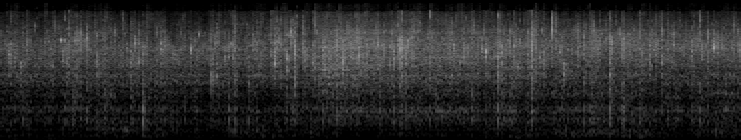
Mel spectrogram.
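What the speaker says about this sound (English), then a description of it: "So now we are ready to go in with our scallops, and we just start on one end just like that" Scallops sear in foaming butter in a pan over medium-high heat, giving a steady, close, busy sizzle and crackle that runs throughout with no talking.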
